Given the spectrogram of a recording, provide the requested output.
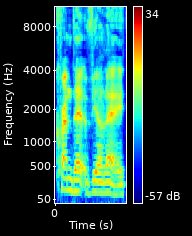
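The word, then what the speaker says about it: crème de violette: But the creme de violet, to use the correct pronunciation, does go reasonably well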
